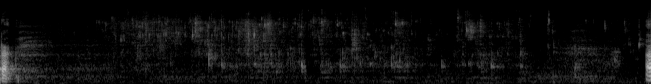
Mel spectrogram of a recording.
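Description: Water poured from a plastic cup into a steel pan of sautéed vegetables, a faint splashing pour onto the hot vegetables.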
